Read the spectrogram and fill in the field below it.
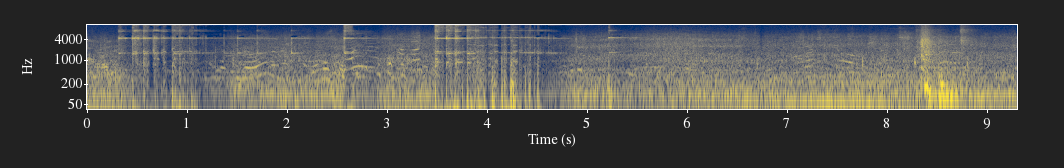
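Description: doorbell ringing

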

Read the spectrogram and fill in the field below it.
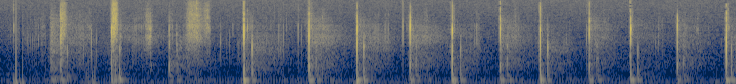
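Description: footsteps climbing stairs

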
